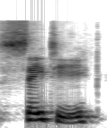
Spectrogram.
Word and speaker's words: Sethi: he brings the uh the Bodacious language ramit Sati is how you pronounce that last name he is uh of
